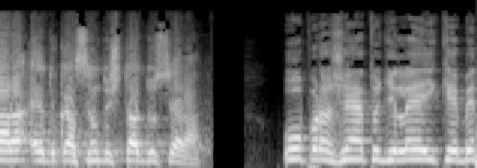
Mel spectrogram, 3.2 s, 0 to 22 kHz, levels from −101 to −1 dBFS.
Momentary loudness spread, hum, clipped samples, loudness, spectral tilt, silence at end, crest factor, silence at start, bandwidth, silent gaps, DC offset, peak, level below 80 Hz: 5 LU; none; under 0.1%; -14 LUFS; -5 dB/octave; 0 s; 12 dB; 0 s; 14.5 kHz; 1.43-1.63 s; under 0.1%; -2 dBFS; -44 dBFS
